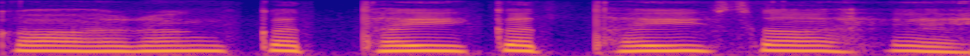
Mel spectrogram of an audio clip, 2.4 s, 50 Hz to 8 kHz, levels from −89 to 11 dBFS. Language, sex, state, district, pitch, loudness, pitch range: Hindi, female, Uttar Pradesh, Saharanpur, 245 Hz, -15 LUFS, 235-245 Hz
